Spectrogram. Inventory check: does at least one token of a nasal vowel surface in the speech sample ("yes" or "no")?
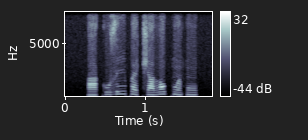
yes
